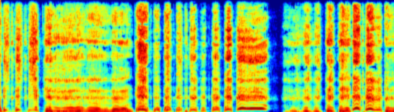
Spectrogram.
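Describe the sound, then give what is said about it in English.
A voice imitates ragged, sobbing breaths, the kind of breathing after a spanking or a fight, a rapid series of sharp, voiced gasps with hitching, wavering pitch, loud, with one brief pause before the stuttering gasps resume. “It's almost like the same type of breathing that you do when you really get your fucking ass whooped by your parents or something.”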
